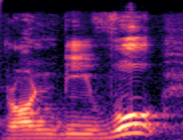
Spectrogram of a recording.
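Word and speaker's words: rendezvous: उच्चारण है रोंडीवु।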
